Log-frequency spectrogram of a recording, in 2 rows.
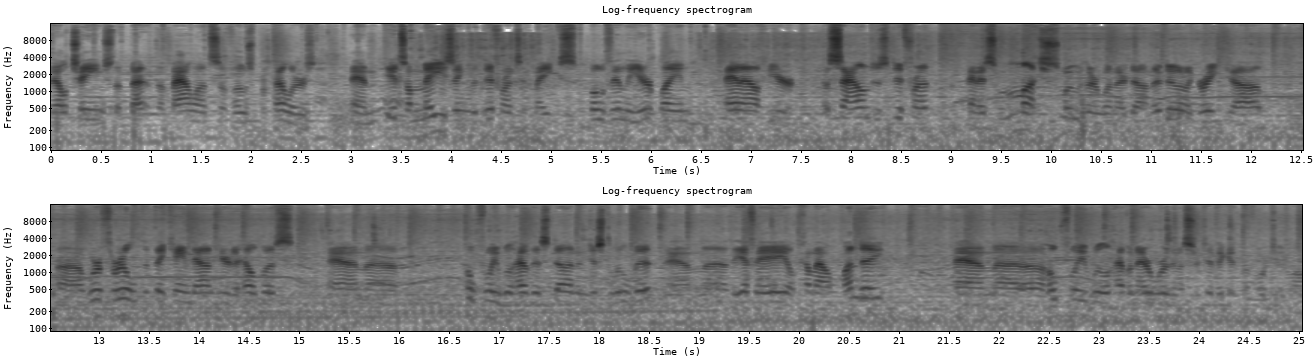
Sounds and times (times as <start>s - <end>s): Speech: 0.0s - 16.1s, 16.7s - 20.9s, 21.6s - 25.0s
Music: 0.0s - 25.0s
Propeller, airscrew: 5.7s - 7.8s, 14.9s - 22.0s.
